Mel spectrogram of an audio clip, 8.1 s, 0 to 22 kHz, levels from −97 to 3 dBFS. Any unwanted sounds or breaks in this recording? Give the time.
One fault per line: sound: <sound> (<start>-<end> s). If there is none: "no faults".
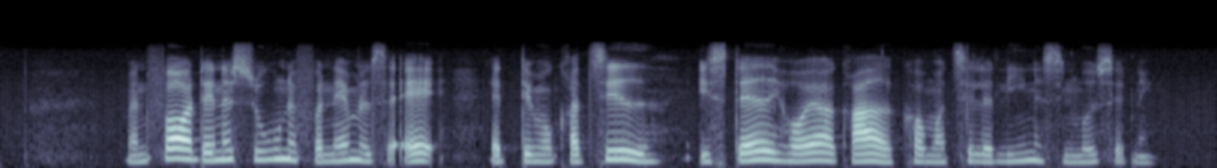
no faults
